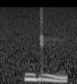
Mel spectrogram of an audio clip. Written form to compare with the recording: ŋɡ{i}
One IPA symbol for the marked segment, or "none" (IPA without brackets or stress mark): i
